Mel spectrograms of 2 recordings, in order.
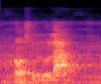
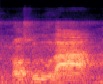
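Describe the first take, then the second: First: The 'l' in 'lah' is light and thin. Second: The 'l' in 'lah' is light and thin.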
